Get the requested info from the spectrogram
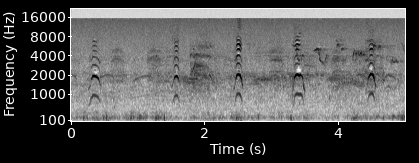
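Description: A bird, goose-like, giving five short rising-and-falling honking calls, about one a second.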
